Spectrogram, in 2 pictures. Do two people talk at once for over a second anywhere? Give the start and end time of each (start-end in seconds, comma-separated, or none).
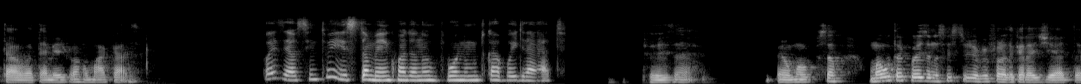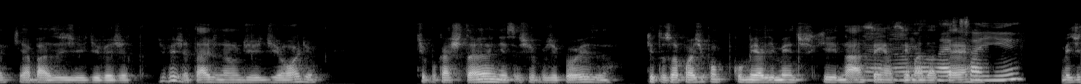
19.3-20.7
